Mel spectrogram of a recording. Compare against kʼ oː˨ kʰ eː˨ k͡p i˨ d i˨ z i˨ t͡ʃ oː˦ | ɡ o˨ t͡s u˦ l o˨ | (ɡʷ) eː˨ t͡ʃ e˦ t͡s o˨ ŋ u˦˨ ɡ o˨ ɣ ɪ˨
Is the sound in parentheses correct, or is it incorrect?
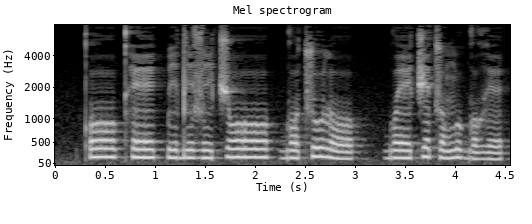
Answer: correct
